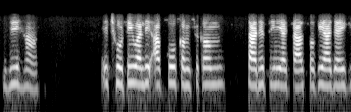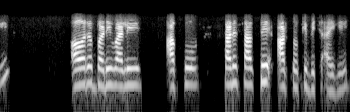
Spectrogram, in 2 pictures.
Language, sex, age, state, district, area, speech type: Hindi, female, 30-45, Uttar Pradesh, Sonbhadra, rural, conversation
